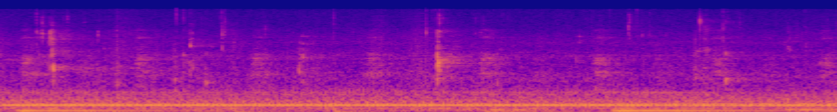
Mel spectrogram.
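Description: Wet mouth sounds of a person chewing a soft, tofu-textured piece of food, with scattered small clicks and squishes. A steady low hum runs under it.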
